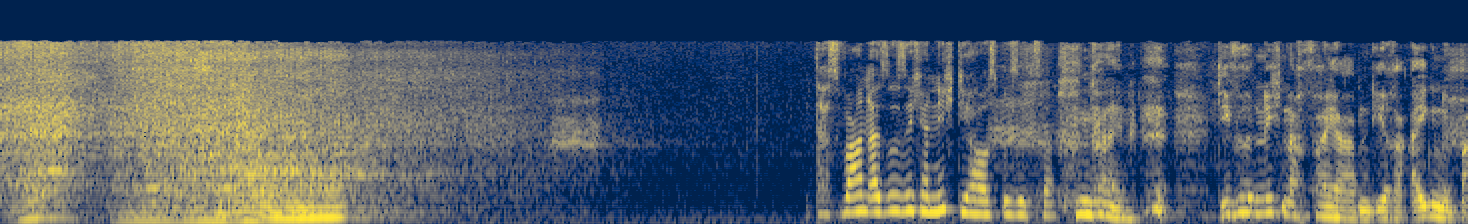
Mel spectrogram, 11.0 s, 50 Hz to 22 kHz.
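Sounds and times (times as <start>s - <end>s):
car engine revving and pulling away up a slope: 0.0s - 4.9s
speech: 6.3s - 10.9s.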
